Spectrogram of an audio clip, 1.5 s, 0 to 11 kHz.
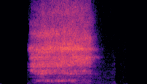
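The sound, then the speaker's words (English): A single deep breath drawn in through the mouth during a guided breathing exercise: a loud, steady, airy rush lasting under a second that cuts off abruptly, with no voices. “And we're going to do 10 deep breaths in through the mouth.”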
